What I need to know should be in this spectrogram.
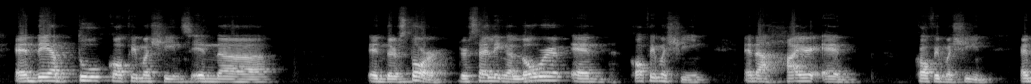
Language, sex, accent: English, male, Filipino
